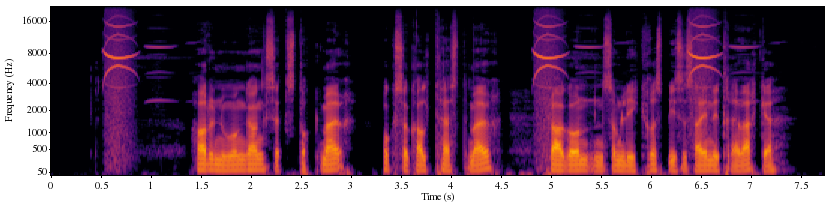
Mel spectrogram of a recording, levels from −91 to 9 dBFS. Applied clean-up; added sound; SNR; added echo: classical method Wiener filter.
